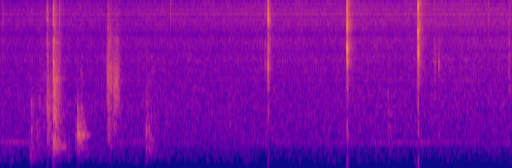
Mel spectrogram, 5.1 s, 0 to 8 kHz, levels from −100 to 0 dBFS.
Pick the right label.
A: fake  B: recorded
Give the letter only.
A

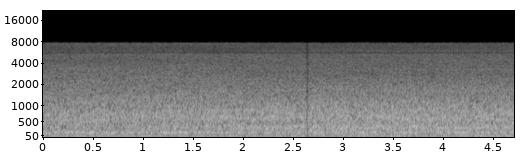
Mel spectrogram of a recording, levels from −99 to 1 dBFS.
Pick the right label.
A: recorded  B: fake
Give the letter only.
A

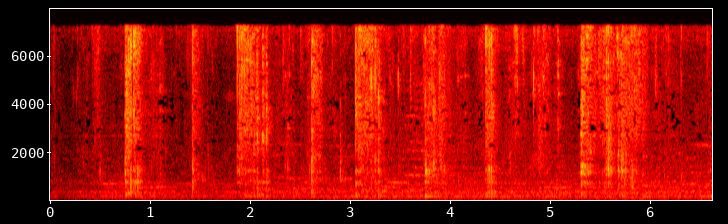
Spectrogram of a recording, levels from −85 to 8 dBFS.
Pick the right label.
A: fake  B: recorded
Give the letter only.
B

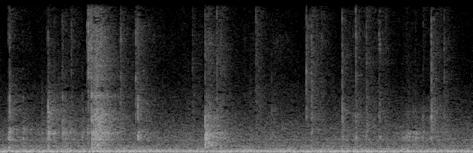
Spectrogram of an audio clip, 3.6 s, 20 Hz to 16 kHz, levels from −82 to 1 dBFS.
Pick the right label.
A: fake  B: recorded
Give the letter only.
B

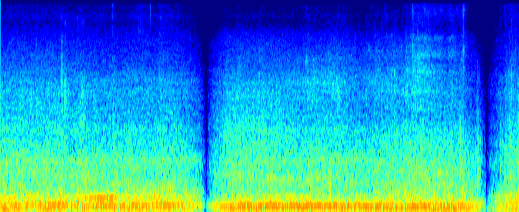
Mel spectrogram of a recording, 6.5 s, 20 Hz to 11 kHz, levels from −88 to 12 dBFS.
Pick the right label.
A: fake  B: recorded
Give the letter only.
B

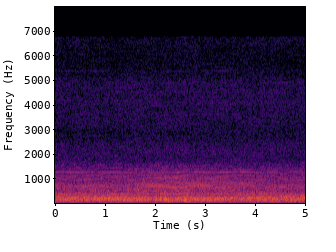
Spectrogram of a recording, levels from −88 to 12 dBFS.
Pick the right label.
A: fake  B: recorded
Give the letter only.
B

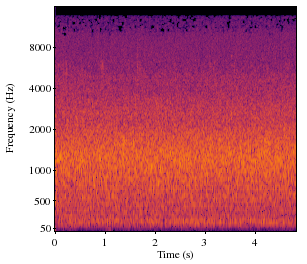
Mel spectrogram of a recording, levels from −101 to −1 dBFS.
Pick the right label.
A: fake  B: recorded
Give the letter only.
B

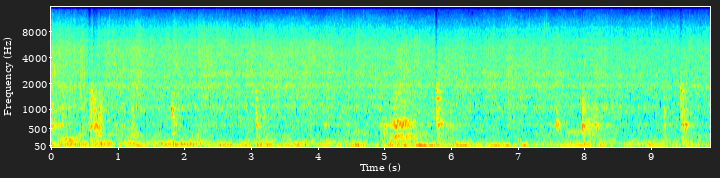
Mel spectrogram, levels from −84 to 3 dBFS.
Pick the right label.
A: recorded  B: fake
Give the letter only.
A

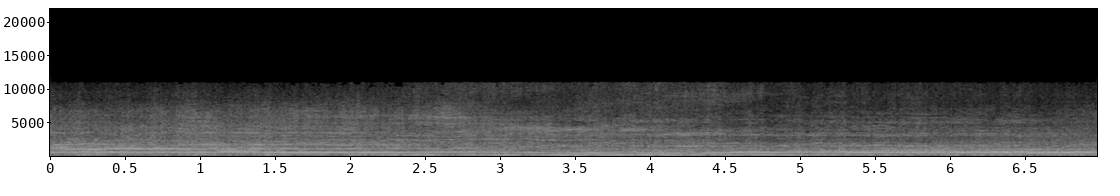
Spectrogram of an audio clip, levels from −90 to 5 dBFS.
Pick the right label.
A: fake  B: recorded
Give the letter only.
B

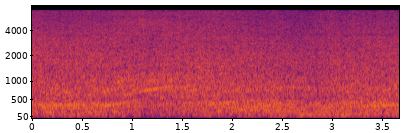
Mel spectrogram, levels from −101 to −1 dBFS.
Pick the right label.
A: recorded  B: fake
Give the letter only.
A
